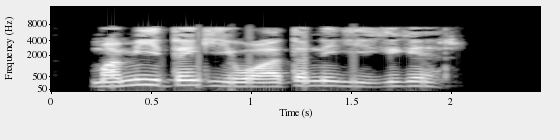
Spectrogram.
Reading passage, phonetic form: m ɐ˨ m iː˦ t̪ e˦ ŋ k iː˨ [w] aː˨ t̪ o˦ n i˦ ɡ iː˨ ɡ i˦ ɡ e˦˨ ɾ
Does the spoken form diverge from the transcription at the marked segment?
no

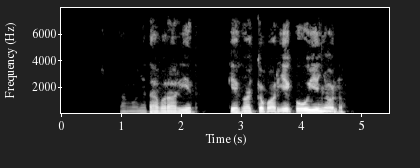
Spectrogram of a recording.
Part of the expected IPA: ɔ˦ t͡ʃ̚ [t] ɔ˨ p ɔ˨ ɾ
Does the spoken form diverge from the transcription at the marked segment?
yes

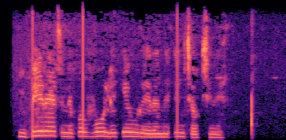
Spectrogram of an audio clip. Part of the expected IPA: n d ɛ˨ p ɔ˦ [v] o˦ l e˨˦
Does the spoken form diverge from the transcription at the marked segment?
no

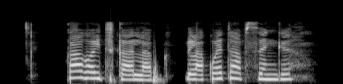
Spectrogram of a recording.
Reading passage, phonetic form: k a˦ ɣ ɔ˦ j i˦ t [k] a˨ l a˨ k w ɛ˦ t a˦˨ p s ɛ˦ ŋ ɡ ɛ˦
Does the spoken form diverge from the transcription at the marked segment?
no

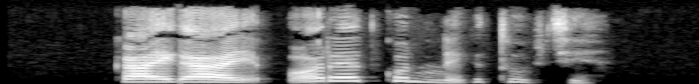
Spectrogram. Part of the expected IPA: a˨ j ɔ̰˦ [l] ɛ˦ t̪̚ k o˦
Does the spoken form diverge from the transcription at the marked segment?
yes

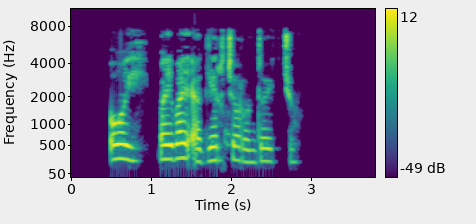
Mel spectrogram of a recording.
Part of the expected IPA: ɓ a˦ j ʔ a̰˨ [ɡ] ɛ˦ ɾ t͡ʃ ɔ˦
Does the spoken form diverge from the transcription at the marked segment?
no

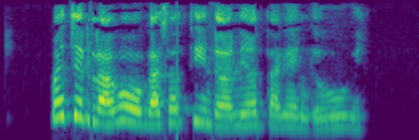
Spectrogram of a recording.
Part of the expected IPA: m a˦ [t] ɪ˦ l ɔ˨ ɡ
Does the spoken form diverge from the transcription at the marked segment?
yes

